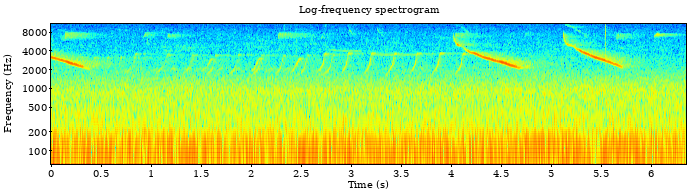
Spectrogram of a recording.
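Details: Northern Cardinals in Angrignon Park on March 19, neighbours answering each other with song variants. A quick train of many short rising whistles runs after a falling note, then two long, clear downslurred whistles ring out, with faint high chirps from other birds.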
